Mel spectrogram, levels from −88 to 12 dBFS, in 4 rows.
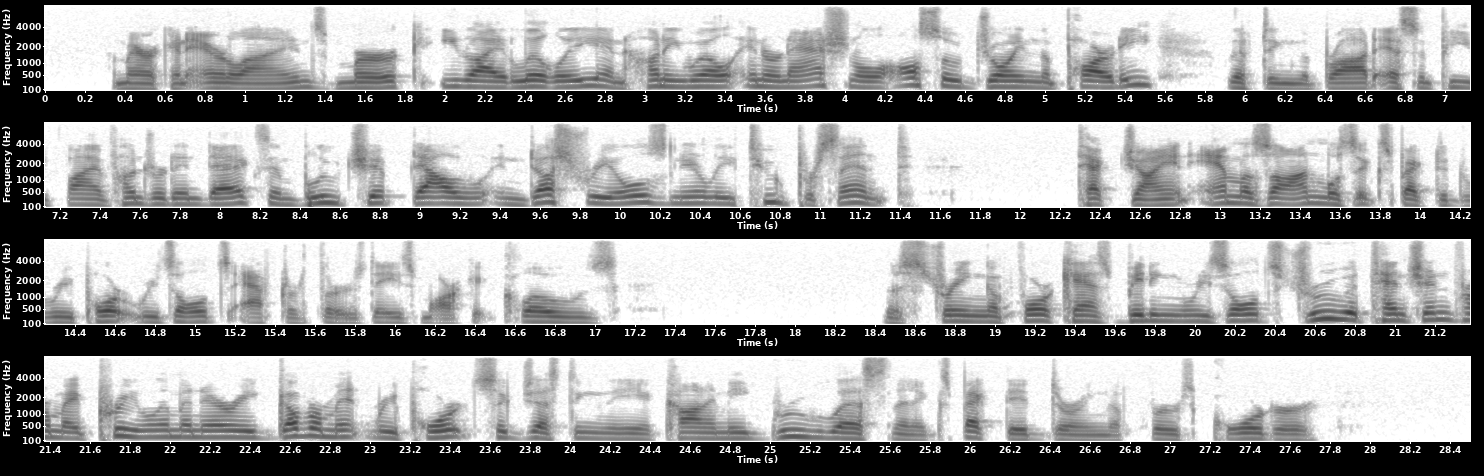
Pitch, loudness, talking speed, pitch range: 160 Hz, -28 LUFS, 130 wpm, 140-175 Hz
